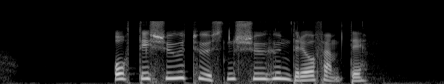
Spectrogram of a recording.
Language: Norwegian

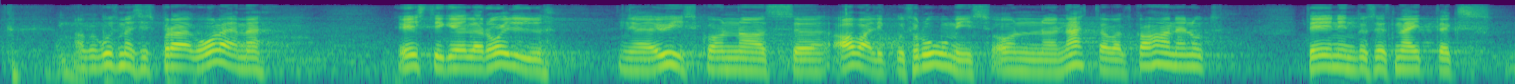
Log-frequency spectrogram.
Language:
Estonian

